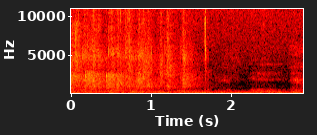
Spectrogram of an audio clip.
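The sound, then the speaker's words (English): An audience applauds, a dense wash of many hands clapping that holds steady for over a second and then thins out and fades. No one speaks. “You can clap. It's fine.”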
